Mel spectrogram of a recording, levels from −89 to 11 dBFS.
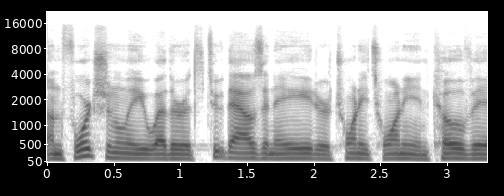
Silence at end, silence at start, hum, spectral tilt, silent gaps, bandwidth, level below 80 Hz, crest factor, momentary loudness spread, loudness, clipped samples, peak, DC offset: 0 s; 0 s; none; -6.5 dB/octave; none; 14 kHz; -70 dBFS; 14 dB; 5 LU; -25 LUFS; under 0.1%; -10 dBFS; under 0.1%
